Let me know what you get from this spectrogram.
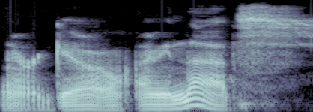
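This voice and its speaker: Deep-voiced stuffed-up man reviewing toys. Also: slow, gravelly, no echo. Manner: relaxed, rambling, repeats himself while handling the figure. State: stuffed up from a cold. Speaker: toy reviewer. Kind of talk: casual toy review. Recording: dull, dry home recording.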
